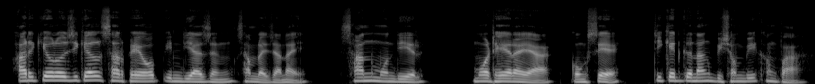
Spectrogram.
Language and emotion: Bodo, neutral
